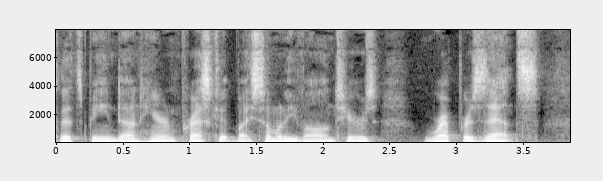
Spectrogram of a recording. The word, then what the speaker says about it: Prescott: And when somebody says, yeah, I know I have to pronounce it Prescott, but I don't know why, now you know why.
